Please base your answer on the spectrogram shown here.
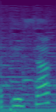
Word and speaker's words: Taoiseach: Người đứng đầu nhà nước, người đứng đầu chính phủ là Taoiseach, phát âm là Taoiseach, có nghĩa là thủ lĩnh.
